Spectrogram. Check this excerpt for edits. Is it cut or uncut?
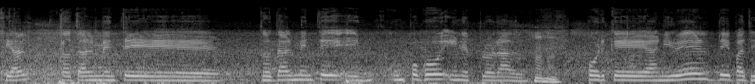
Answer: uncut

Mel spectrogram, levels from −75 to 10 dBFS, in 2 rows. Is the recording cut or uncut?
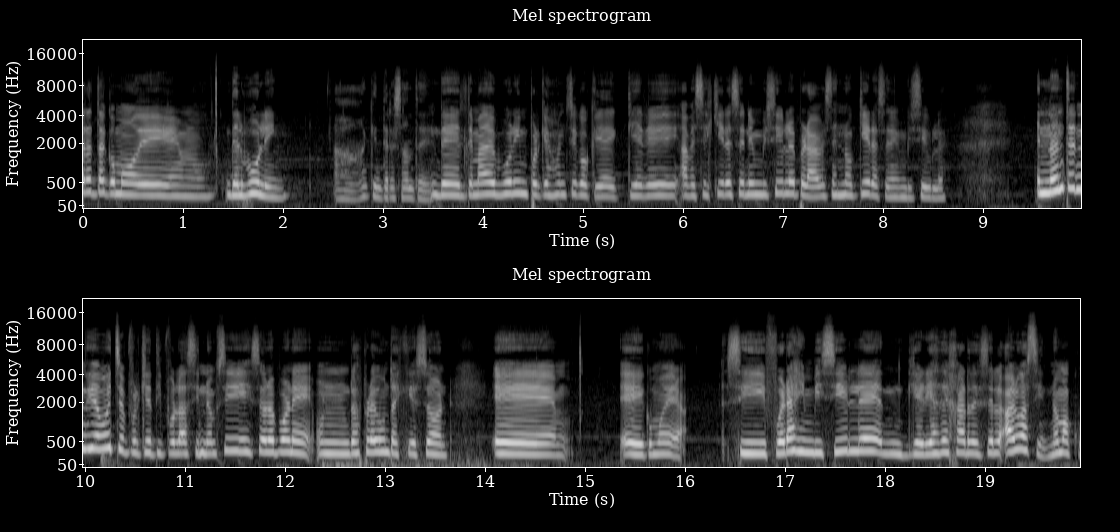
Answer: uncut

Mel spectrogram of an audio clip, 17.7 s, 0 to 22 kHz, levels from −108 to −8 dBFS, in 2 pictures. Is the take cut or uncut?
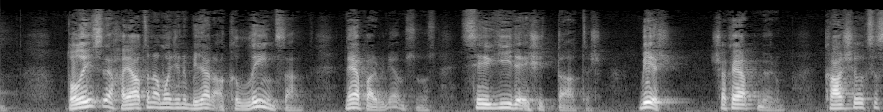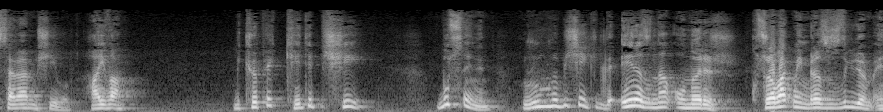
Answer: uncut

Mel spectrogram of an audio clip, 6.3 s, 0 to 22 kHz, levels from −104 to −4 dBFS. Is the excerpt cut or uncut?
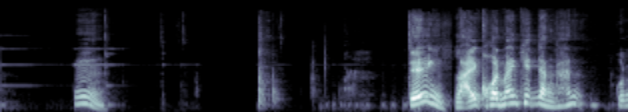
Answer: cut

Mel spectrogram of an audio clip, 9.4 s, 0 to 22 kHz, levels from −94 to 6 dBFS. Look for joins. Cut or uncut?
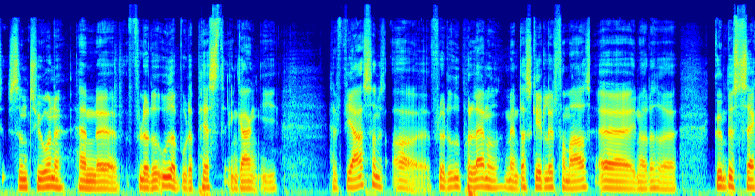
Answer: cut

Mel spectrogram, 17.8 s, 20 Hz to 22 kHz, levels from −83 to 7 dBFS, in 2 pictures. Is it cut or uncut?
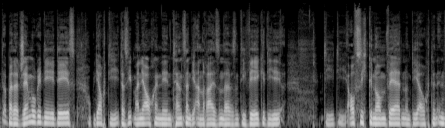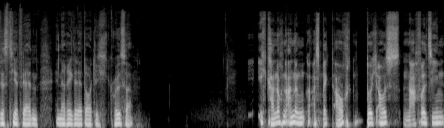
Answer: uncut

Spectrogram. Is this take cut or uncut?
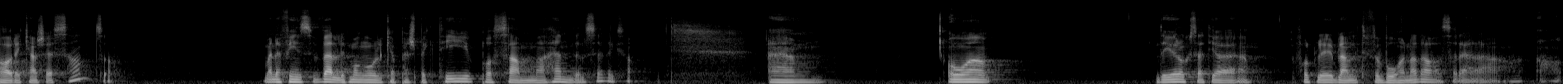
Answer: uncut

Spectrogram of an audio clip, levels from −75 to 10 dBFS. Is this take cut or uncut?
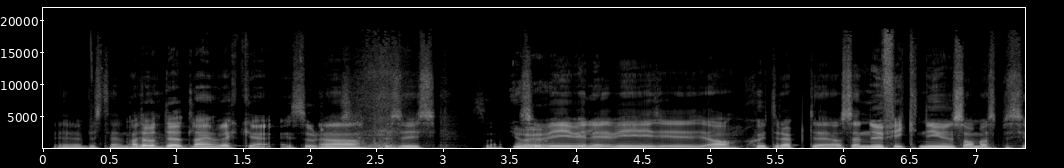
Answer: uncut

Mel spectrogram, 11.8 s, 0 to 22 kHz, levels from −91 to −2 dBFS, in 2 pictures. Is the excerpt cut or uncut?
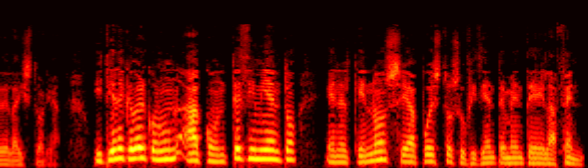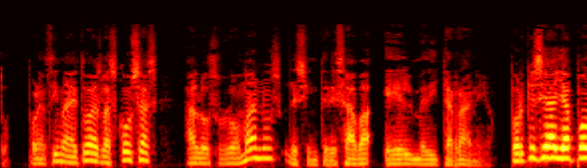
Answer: cut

